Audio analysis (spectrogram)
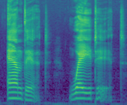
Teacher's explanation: Ahora, la tercera pronunciación dice, con los infinitivos que terminan en D o T, pronunciamos la E como una I.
